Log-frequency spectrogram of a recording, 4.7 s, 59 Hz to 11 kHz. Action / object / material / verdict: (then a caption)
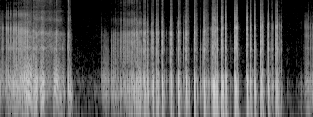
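scrape / rubber bellows membrane in a metal ring / rubber / none. A flat hand and fingers rub and stretch the yellow rubber membrane of rubber bellows held in a metal ring. A sustained squeaky, rubbery drag is followed by a pause, then a rapid run of about sixteen short, sticky squeaks centered around a low-mid pitch near 266 Hz. Each squeak cuts off almost instantly.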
